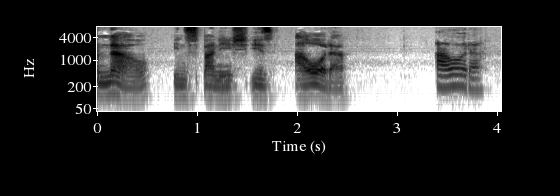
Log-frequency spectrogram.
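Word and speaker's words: ahora: Spanish is a a this is spelled a h o r a a h o r a a a good is the H silent in every uh yeah unless it's c h in which case it's like English CH a is actually the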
